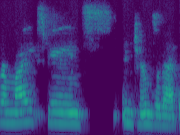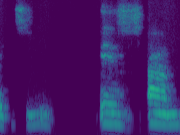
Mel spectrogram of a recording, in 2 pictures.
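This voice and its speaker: The speaker here is a woman. She keeps her intonation fairly even. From Mi'kmaq, Chapel Island First Nation, Nova Scotia. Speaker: panelist, language teacher. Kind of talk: online panel discussion. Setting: online video event. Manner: halting, many fillers.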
